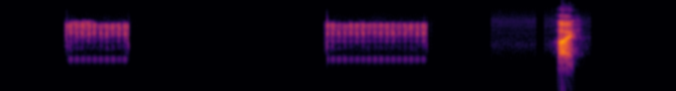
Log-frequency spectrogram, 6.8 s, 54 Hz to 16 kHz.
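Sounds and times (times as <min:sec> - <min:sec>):
mobile phone ringing: 0:00.6 - 0:01.4, 0:03.2 - 0:04.3
speech: 0:05.6 - 0:05.8.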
